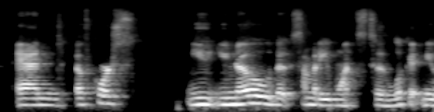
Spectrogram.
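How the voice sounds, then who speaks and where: Her tone is bright and sharp. This woman speaks at a fairly low pitch with ordinary pitch variation. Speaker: digital advertising consultant. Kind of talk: webinar presentation. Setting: online webinar. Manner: hesitant, many fillers.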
